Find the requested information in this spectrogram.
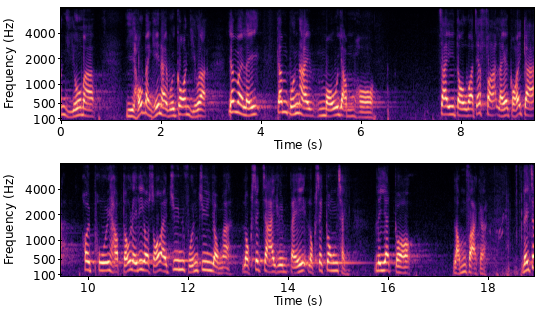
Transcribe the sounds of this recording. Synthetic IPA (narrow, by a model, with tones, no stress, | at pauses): njiː˨˥wmaː˧ | jiː˨˩ɦo˨˥wmɪ˨˩ŋhiː˨˥nhɐ˨jwuː˨˧jkɔː˥njiː˨˥wlaː˧ | jɐ˥nwɐ˨jle˨˧jkɐ˥npuː˨˥nhɐ˨jmo˨˧wjɐ˨mɦɔː˨˩ | t͡sɐ˧jt̪o˨wwaː˨˩t̚t͡sɛː˨˥faː˧t̚lɐ˨jkɛ˧kɔː˨˥jkaː˧k̚hɵ˧ɥpʰuː˧jhɐ˨p̚t̪o˨˥wle˨˧liː˥kɔː˧sɔː˨˥wɐ˨jt͡ʃyː˥nfuː˨˥nt͡ʃyː˥njʊ˨ŋɐ˧lʊ˨k̚sɪ˥k̚t͡saː˧jhyː˧npe˨˥jlʊ˨k̚sɪ˥kːʊ˥ŋt͡sʰɪ̰˨˩ŋ | liː˥jɐ˥t̚kɔː˧ | lɐ̰˨˥mfa̰ː˧t̚kɐ̰˧ne˨˧jt͡sɐ˥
